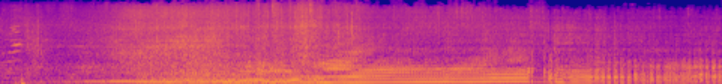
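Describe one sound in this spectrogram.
Gravel sprays and crunches under rally car tyres.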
